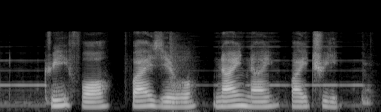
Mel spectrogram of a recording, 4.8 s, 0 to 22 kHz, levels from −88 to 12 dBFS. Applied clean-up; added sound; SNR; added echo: neural mask model RNNoise.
